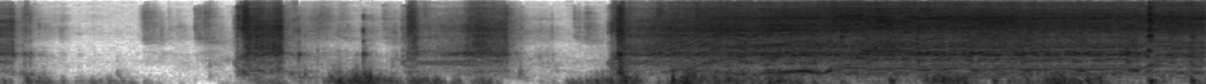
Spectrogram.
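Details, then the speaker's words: Stuart generator engine test-run with no water and no fuel system rigged: short ragged cranking bursts then an uneven labouring note that never catches cleanly; petrol running out of the exhaust, possibly flooded, spark ruled out, cause unconfirmed. "Petrol's running out of the exhaust. Maybe we've gone the other way and flooded it. Who knows?"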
